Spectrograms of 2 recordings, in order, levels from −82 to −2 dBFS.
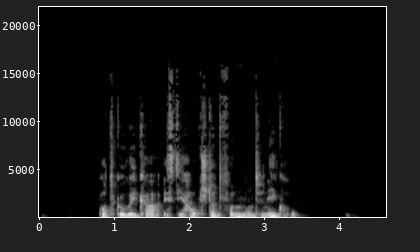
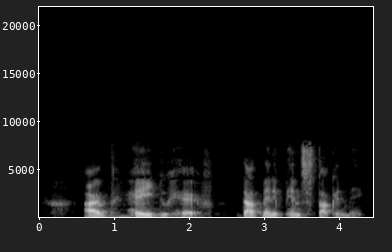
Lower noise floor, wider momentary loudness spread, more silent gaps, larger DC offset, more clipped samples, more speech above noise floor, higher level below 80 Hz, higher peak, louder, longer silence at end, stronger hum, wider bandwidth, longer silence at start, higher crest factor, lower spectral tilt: first, -85 dBFS vs -54 dBFS; second, 7 LU vs 14 LU; neither; neither; neither; first, 61 dB vs 25 dB; first, -56 dBFS vs -72 dBFS; about the same, -8 dBFS vs -8 dBFS; first, -25 LUFS vs -29 LUFS; first, 1.2 s vs 0.2 s; neither; first, 15.5 kHz vs 8.2 kHz; first, 0.8 s vs 0.15 s; about the same, 20 dB vs 22 dB; first, -6.5 dB/octave vs -5 dB/octave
